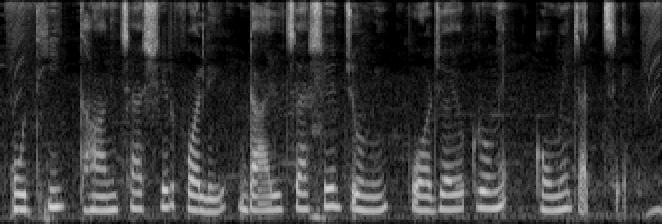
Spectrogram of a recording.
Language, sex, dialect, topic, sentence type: Bengali, female, Standard Colloquial, agriculture, statement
